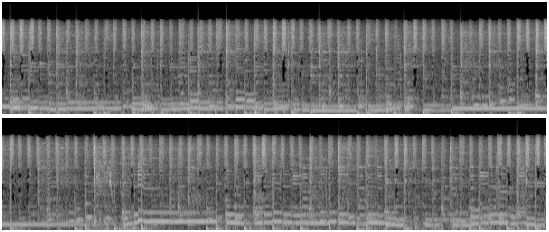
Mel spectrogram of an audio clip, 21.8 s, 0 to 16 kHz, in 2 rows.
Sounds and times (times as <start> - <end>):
Rhythm and blues: 0.0 - 21.7.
